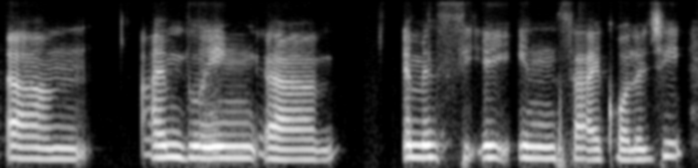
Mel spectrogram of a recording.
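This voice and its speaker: A woman introducing herself on a video call, hesitant with many pauses. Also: mid-range voice, fairly even intonation, creaky, no room sound. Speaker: program delegate. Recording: dry, dull video call audio.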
